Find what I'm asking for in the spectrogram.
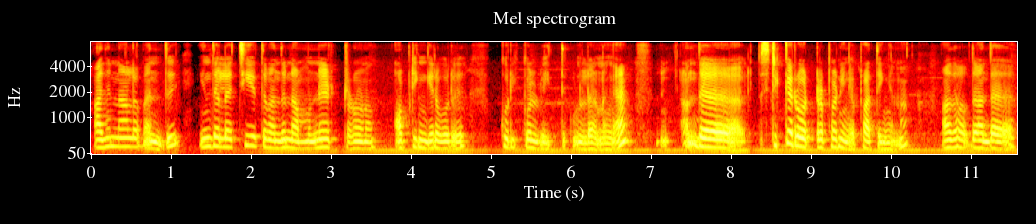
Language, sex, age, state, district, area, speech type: Tamil, female, 45-60, Tamil Nadu, Tiruppur, rural, spontaneous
